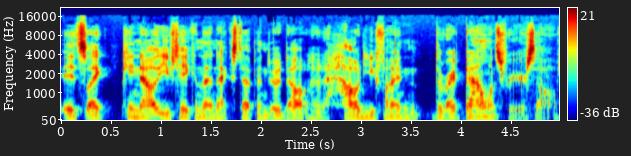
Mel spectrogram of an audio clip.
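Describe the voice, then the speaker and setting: A normal speaking voice at a fairly quick pace, with fairly even intonation and hardly any pauses. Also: man, medium pitch for a man. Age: 40s. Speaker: film discussion group organizer. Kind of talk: casual chat.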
